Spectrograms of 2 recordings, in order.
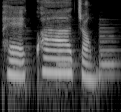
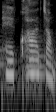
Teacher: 成먹히다。跟住第三個，大家會經常都會聽到噶啦，축하就係將個▁K▁音同後面嘅▁H▁音夾埋，變成一個送氣音版嘅▁K▁音啦。跟住咧係百貨店啦，百貨公司啦，佢哋係讀백화점，就係 將個▁K▁咧拎佢後面個▁H▁音，變成一個送氣版嘅▁K▁音啦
